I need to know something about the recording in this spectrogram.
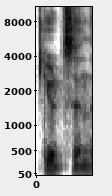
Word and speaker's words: QT Synth: The software is called QT Synth or Cute Synth as I like to pronounce it.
